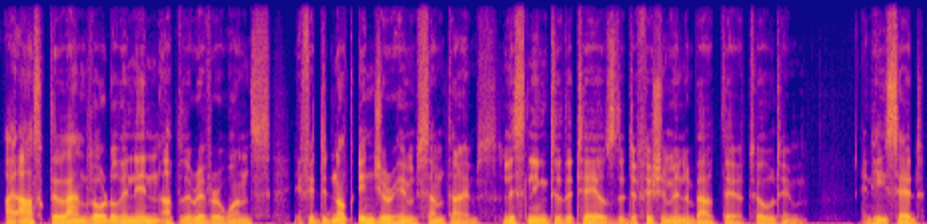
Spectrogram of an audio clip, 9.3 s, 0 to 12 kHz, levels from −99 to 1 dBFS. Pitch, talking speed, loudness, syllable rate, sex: 85 Hz, 205 wpm, -20 LUFS, 5.6 syllables/s, male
